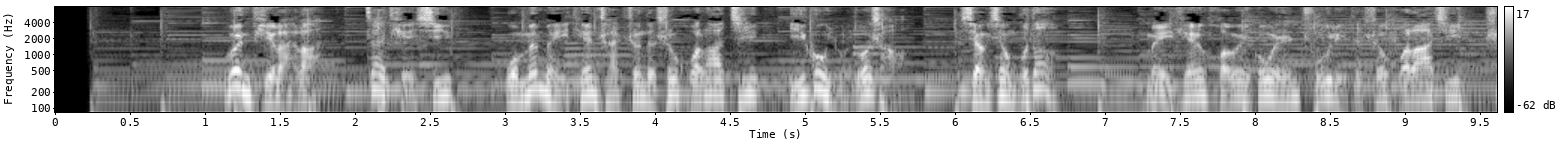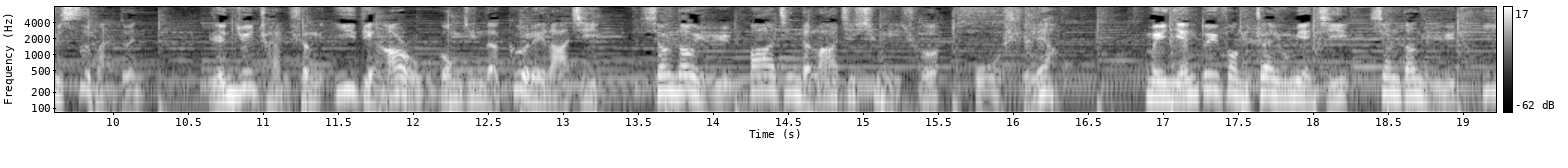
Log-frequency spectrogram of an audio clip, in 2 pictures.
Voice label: 男声 课件 轻松讲解

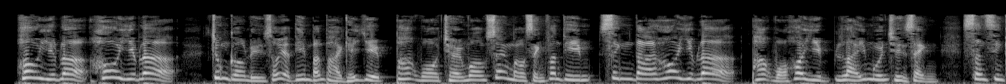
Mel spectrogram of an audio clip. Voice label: 男声 粤语促销

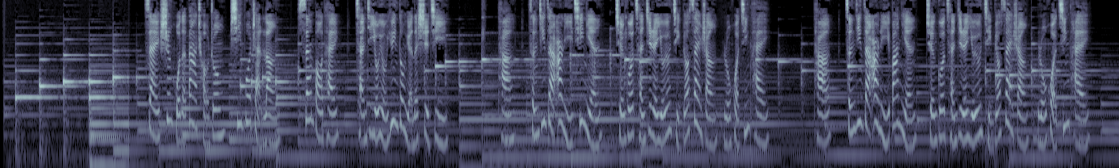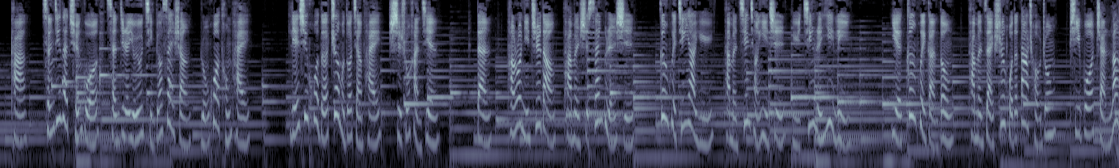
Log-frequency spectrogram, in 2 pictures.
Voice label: 女声 人物介绍 三胞胎的事迹

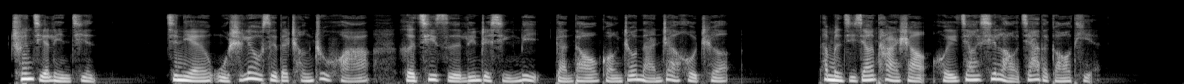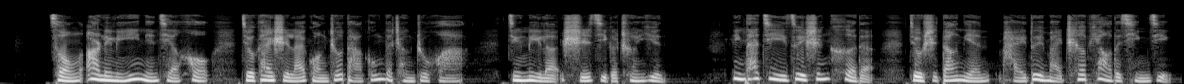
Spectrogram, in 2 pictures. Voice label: 女声 最美基层干部

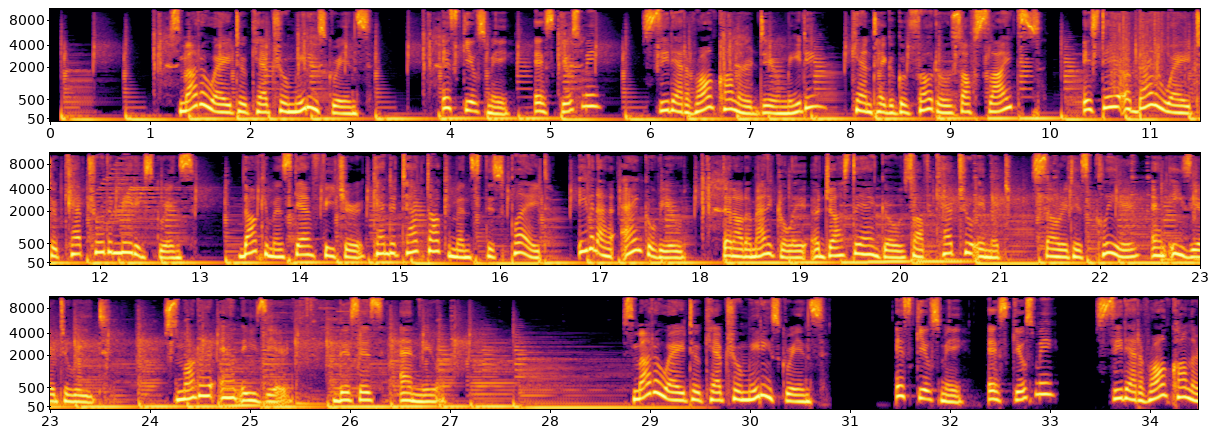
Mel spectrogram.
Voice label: 女声英文; 华为

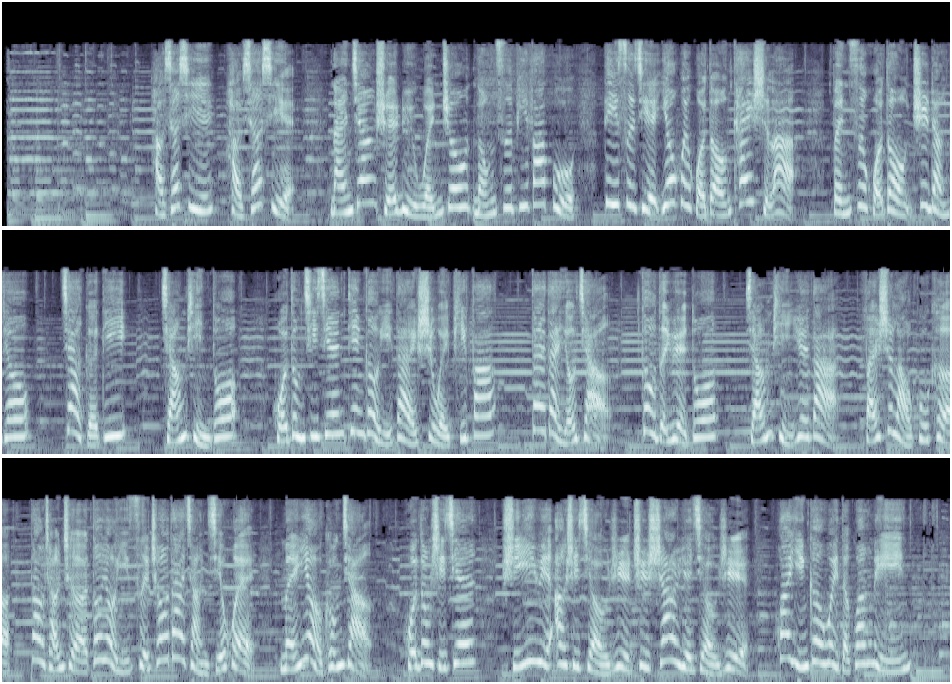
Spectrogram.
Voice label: 女声南江水活动

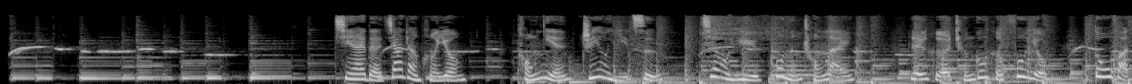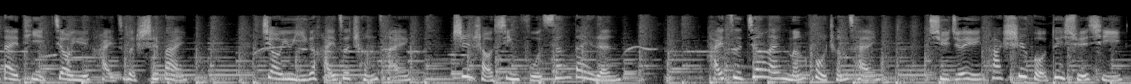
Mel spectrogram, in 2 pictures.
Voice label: 女声 专题 幼儿园 （柔美青春）

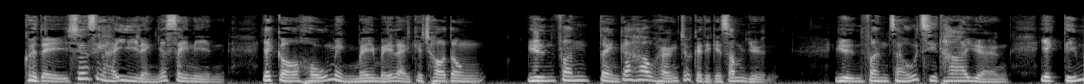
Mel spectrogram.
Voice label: 男声粤语婚礼专题

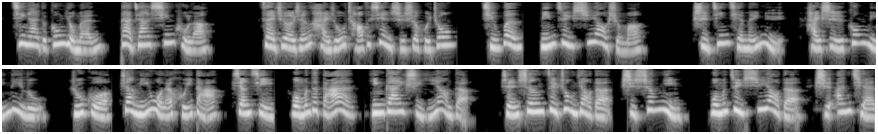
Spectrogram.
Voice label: 女声工伤预防宣传广播

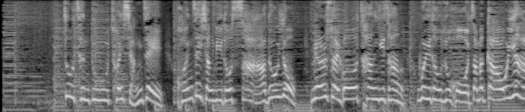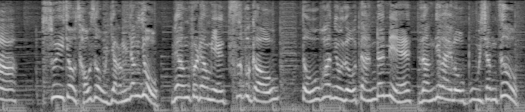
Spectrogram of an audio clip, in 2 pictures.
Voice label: 男声四川话配宽窄巷小吃成都话

